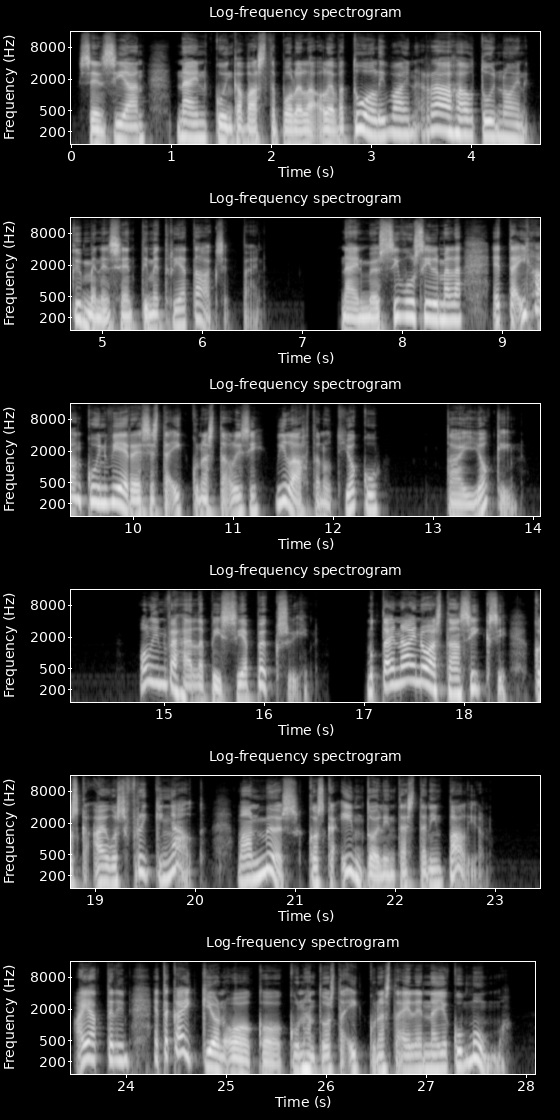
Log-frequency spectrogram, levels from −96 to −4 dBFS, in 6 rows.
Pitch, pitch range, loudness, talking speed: 145 Hz, 125-200 Hz, -21 LUFS, 125 wpm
